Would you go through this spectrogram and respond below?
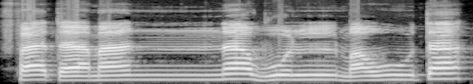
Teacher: میم کو نون کے ساتھ ملانا ہے، نون مشدد ہے، غنہ کریں گے ، آواز ناک میں چبائیں گے، فتمنوا الموت، واو کو پڑھتے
